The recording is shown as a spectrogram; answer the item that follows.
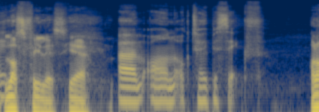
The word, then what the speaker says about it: Los Feliz: Los Feliz, yeah.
